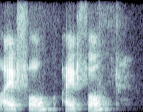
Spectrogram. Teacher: Eiffel Tower has the AI diphthong just like the word I · Long, short. Second syllable is short and unstressed. First syllable is stressed.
